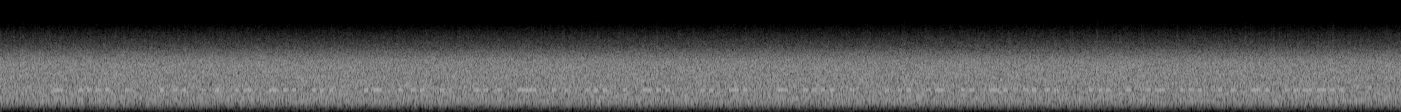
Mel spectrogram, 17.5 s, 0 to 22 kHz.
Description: Morse code (American railroad code), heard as a keyed tone, machine-sent, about 700 Hz, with heavy radio static. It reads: THE ROADS ARE CLOSED IN THE RAINY SEASON.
